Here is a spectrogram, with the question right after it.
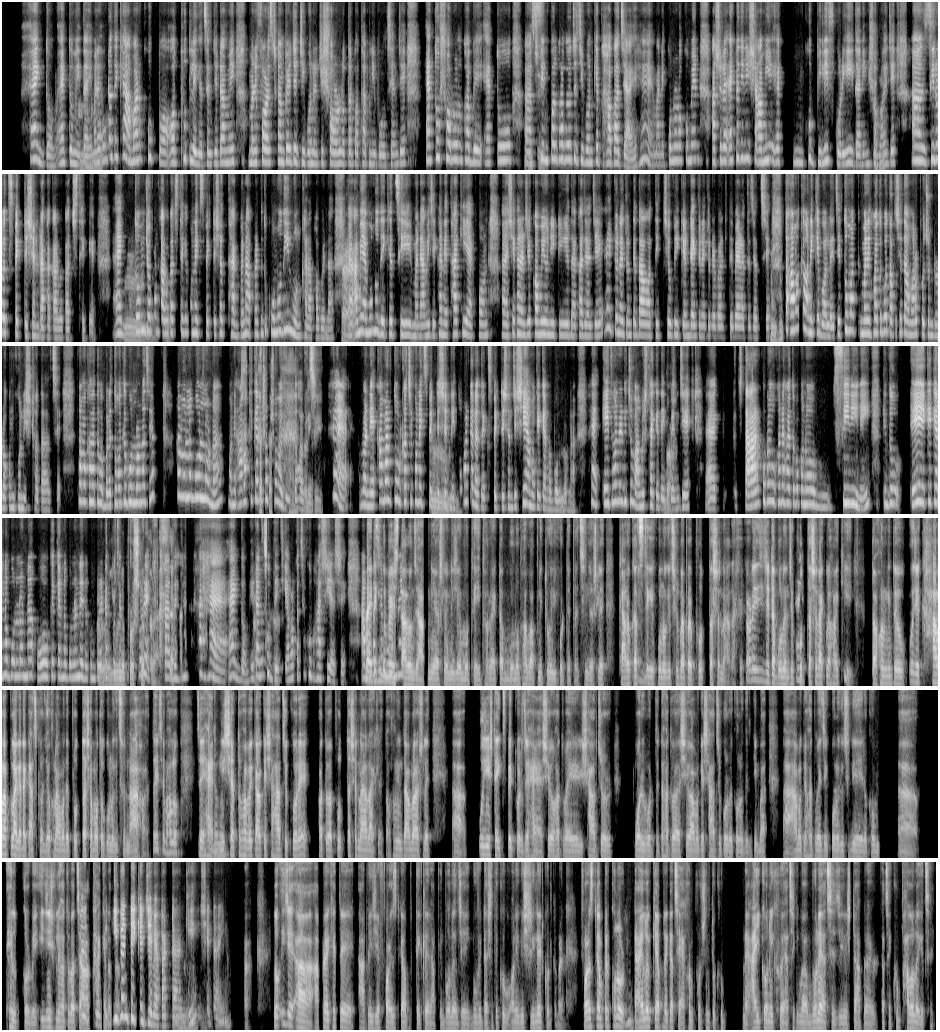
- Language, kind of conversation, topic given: Bengali, podcast, কোন চলচ্চিত্রের চরিত্রটির সঙ্গে তোমার সবচেয়ে বেশি মিল খায়, আর কেন?
- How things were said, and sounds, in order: chuckle; laugh; other noise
